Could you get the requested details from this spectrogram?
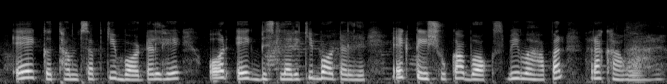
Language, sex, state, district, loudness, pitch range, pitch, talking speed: Hindi, female, Uttar Pradesh, Hamirpur, -16 LUFS, 230-275 Hz, 245 Hz, 205 wpm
